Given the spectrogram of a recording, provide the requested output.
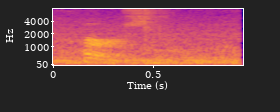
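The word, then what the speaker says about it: Hors: uh it's pronounced H it's spelled h o r s it's pronounced Hurst um which is a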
